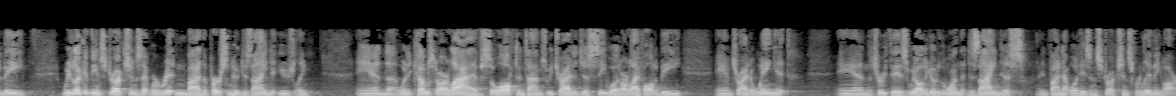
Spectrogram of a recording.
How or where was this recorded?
large echoing room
